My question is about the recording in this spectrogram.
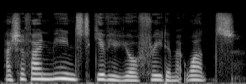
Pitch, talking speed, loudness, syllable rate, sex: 215 Hz, 270 wpm, -17 LUFS, 5.3 syllables/s, female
